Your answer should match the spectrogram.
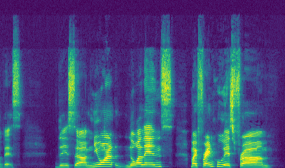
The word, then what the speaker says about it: New Orleans: New Orleans, she's like, "It's not New Orleans. You're pronouncing too many of the letters."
